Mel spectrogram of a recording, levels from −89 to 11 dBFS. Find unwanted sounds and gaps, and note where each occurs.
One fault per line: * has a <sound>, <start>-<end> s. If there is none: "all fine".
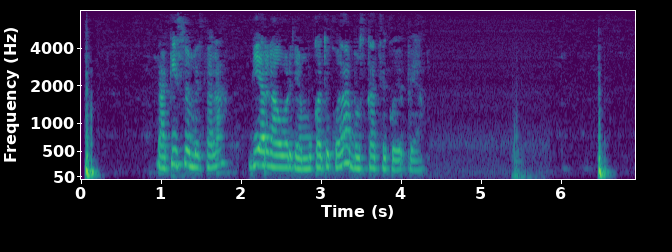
* has a thud, 5.4-5.8 s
